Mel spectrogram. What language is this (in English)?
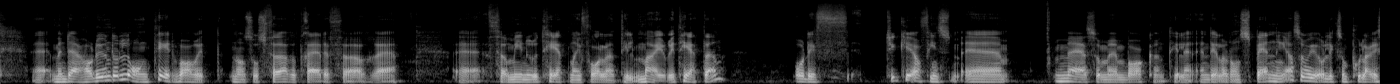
Swedish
